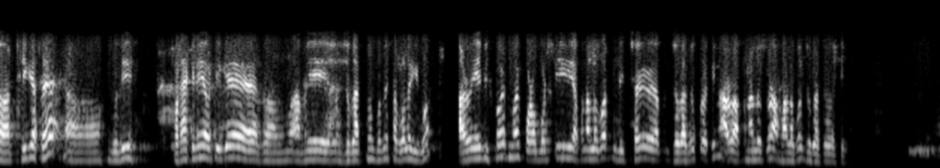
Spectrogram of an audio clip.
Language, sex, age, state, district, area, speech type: Assamese, male, 18-30, Assam, Majuli, urban, conversation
